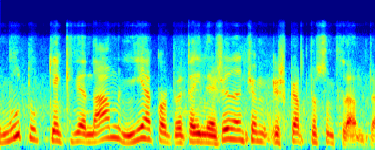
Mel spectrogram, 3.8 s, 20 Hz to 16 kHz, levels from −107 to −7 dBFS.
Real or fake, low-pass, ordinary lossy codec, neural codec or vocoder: fake; 7.2 kHz; Opus, 24 kbps; codec, 16 kHz, 2 kbps, X-Codec, HuBERT features, trained on balanced general audio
